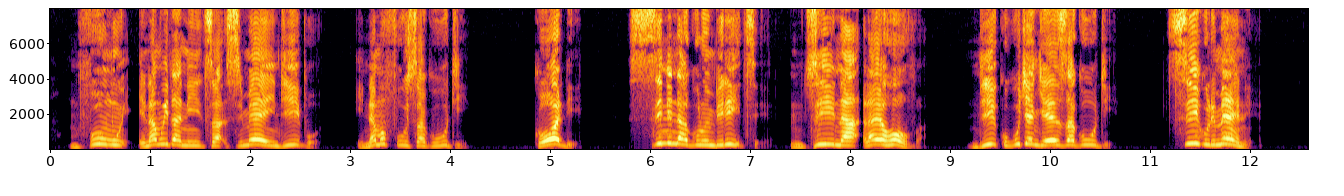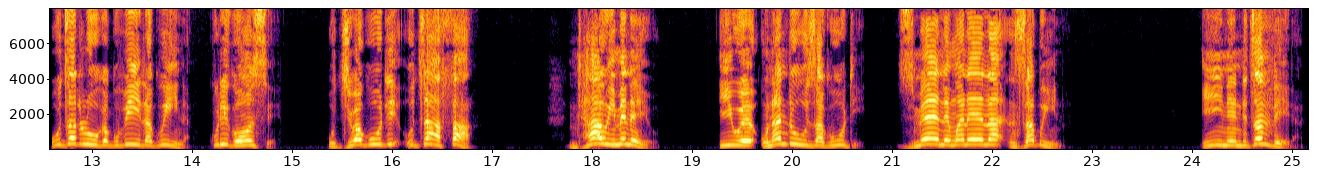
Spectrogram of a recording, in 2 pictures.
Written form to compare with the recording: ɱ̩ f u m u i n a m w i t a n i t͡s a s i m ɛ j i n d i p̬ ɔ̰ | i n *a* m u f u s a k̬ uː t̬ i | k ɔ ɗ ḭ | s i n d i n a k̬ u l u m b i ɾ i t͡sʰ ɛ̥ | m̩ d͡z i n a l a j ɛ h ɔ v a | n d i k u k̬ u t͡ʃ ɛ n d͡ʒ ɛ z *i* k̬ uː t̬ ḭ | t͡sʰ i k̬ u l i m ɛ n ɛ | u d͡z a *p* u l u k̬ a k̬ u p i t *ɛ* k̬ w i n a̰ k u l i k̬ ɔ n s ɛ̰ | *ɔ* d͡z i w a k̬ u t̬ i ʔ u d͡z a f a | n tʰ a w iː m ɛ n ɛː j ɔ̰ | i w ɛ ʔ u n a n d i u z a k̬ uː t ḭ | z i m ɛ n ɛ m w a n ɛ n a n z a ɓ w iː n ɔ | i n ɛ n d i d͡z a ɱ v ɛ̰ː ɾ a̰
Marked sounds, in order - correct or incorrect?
correct, incorrect: a, incorrect: t, incorrect: a, incorrect: u

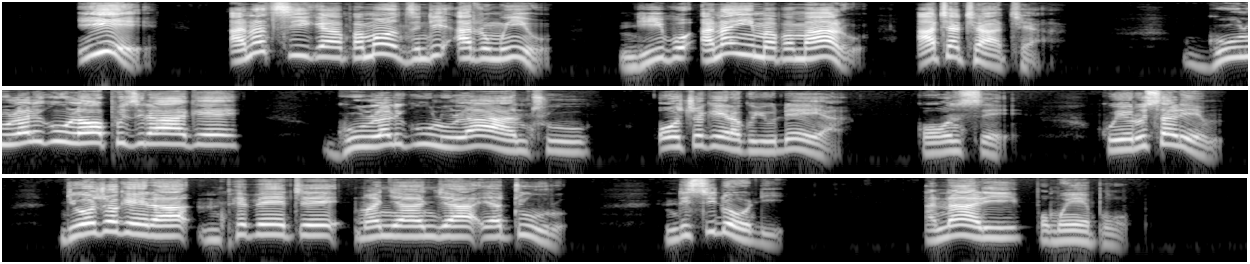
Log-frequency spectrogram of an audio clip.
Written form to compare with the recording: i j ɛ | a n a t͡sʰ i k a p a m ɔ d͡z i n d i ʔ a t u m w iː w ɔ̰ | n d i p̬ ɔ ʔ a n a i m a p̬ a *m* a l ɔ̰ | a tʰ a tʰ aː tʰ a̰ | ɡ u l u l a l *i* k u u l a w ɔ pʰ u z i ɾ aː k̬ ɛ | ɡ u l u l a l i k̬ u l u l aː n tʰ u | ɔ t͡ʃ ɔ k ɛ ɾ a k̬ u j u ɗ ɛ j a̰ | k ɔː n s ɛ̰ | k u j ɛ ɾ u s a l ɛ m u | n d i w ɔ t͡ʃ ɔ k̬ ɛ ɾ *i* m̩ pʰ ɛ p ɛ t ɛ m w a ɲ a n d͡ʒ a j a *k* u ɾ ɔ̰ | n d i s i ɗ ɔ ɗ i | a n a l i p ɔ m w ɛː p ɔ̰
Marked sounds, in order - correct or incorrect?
correct, correct, incorrect: a, incorrect: t

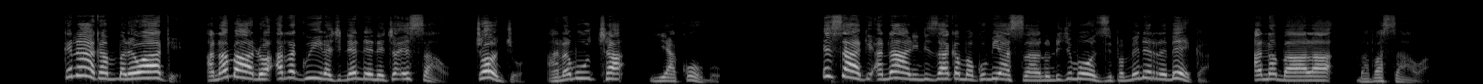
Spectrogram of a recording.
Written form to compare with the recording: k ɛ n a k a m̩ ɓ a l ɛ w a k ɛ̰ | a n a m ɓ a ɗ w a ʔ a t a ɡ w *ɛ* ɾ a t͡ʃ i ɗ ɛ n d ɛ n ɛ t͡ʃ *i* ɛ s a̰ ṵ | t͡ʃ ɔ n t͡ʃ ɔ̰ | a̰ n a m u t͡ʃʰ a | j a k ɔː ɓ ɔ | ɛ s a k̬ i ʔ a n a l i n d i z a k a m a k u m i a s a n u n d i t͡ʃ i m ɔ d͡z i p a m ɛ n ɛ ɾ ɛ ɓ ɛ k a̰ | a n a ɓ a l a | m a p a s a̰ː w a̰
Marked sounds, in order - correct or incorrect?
incorrect: i, incorrect: a

